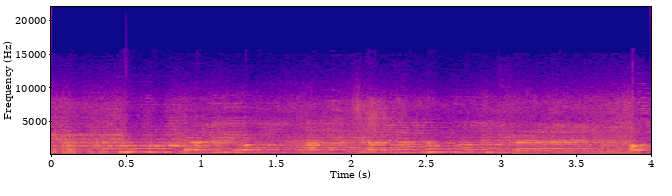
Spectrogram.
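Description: A female voice singing a melody into a handheld microphone over an amplified backing track.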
